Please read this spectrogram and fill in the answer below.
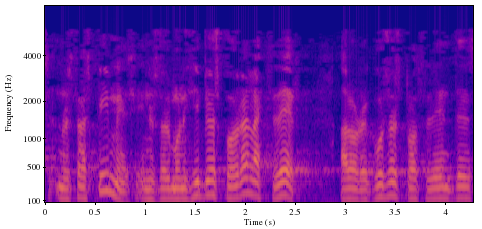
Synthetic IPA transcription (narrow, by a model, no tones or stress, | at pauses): nwest̪ɾaspime̞sḭnwe̞st̪ɾo̞zmuniθipjo̞spoðɾanakθe̞ðeɾ | alo̞sre̞kuɾs̬o̞spɾoθeðe̞nt̪es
